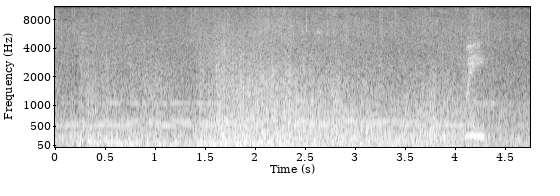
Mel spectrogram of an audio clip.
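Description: A thunderstorm in the video game Life Is Strange: dense, loud rain hisses throughout while deep thunder rumbles swell and roll, with a brief sharper crack near the end and no voices.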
